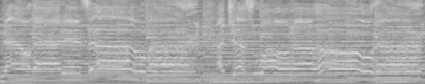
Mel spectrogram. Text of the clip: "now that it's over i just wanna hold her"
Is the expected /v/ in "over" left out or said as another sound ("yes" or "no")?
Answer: yes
